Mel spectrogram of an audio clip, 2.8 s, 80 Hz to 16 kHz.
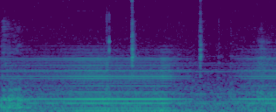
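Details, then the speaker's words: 1956 Zenith Z733Y AM/FM clock radio powered up on a dim bulb after IF can silver mica recap, speaker connected: only a faint steady low mains hum, no station or hiss; dead radio, something hooked up wrong or shorted, traced to miswired IF coil leads. "sounds like a dead radio. So I've got something hooked up wrong, something shorted, something along those lines."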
